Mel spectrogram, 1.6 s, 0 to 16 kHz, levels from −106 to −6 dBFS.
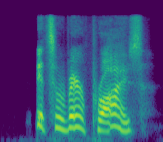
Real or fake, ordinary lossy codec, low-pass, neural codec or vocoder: fake; none; 10.8 kHz; codec, 16 kHz in and 24 kHz out, 0.4 kbps, LongCat-Audio-Codec, four codebook decoder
